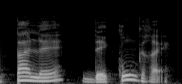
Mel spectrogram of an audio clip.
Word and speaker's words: palais des congrès: Final S here and here are not pronounced. Un palais des congrès.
